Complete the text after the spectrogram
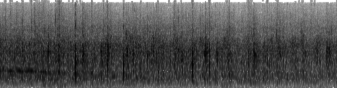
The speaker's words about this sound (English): And I wanted to say that, first of all, I wanted to thank all the devotees that found their way to the kitchen and made it possible that the prasadam yesterday lunch was just wonderful. I would like a big applause for all these devotees.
